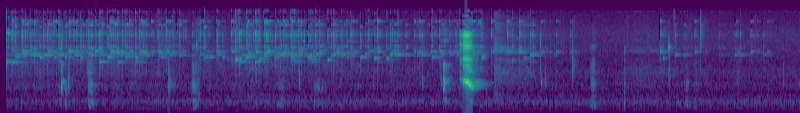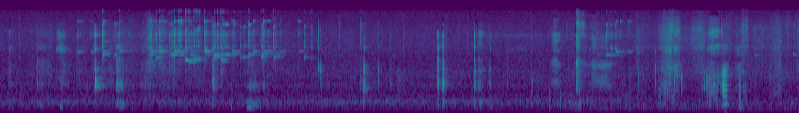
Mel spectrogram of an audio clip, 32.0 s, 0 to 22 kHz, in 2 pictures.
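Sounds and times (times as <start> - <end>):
faint high ringing tones: 0.1 - 11.9, 12.6 - 16.1, 17.2 - 23.1.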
